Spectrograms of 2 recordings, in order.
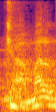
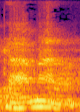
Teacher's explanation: Jim kalau di Qairo itu jamal menjadi gamal.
